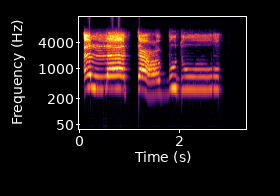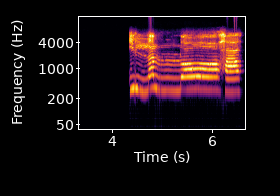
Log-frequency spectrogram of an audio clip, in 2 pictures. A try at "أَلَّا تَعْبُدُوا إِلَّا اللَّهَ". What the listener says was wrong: আর এখানে থামা যাবে না, একবারে বলতে হবে, একবারে বলো।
